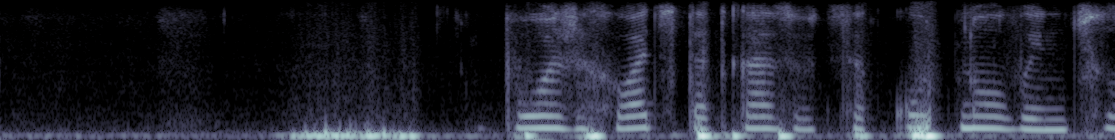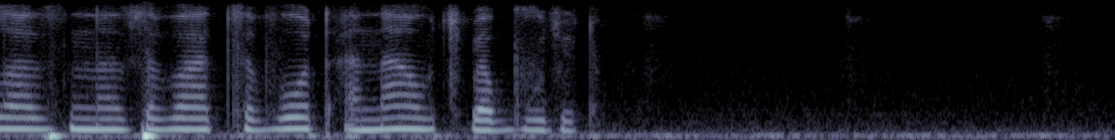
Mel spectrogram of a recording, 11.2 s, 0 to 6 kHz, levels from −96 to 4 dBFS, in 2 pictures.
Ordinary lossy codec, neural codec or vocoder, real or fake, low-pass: Opus, 16 kbps; none; real; 5.4 kHz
